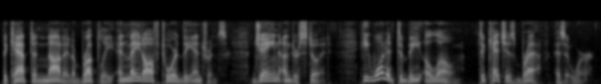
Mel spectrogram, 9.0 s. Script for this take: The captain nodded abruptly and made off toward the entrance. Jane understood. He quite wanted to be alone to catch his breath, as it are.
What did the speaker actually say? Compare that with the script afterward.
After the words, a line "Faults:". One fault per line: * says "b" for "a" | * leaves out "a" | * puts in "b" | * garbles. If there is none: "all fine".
The captain nodded abruptly and made off toward the entrance. Jane understood. He wanted to be alone to catch his breath, as it were.
Faults:
* leaves out "quite"
* says "were" for "are"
